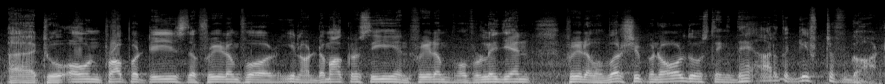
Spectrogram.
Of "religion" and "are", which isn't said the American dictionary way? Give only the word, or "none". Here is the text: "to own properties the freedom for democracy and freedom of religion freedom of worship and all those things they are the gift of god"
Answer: none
